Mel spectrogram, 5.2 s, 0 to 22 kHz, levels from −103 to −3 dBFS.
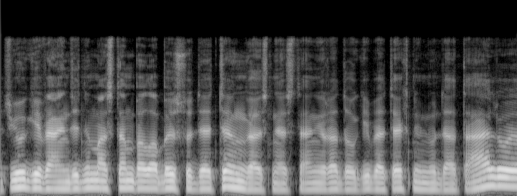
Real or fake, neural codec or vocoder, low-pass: real; none; 10.8 kHz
